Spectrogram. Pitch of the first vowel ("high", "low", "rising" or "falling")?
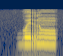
low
